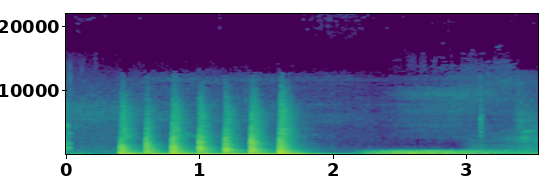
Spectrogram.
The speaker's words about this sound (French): C'est alors que son visage s'est illuminé et s'est levé et est allé cogner de nouveau à la porte du magasin général.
